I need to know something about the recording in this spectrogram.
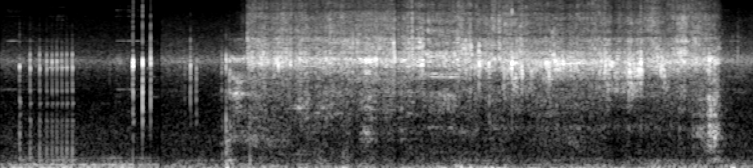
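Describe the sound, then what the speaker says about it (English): A hard jet of water sprays onto a lawnmower engine to flush debris from its cooling fins, a loud, steady gushing hiss after a few opening clicks and clatters, with no talking. "You're basically going to be jetting water down in here."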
